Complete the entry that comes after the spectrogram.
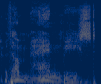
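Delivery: deep, slow drawn-out monster name; dramatic villain name. Acted. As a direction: growl out the name like a beast.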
